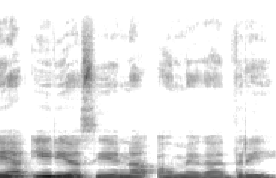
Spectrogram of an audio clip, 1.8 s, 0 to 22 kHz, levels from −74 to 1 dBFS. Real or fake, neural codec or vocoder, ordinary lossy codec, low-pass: real; none; none; 19.8 kHz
